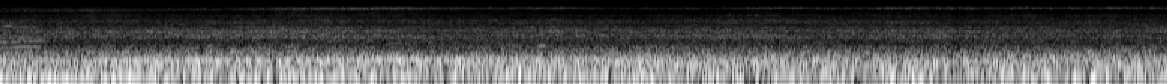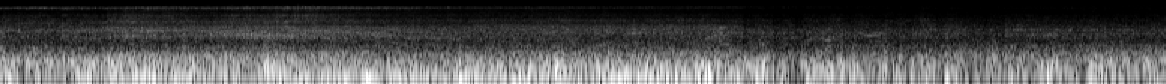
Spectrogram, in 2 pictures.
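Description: Steady running noise of a passenger train heard from on board: a low rumble under a wide hiss. It eases slightly about ten seconds in.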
